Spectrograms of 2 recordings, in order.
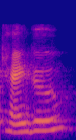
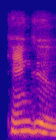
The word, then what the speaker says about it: Kangoo: me about okay am i saying it right kangoo kangoo yes thank you they are low impact rebounding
